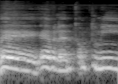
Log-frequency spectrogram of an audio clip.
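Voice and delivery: very slow put-on Italian accent. Acting as a short Italian guy chasing after Evelyn, in an Italian accent. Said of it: "he was Italian".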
